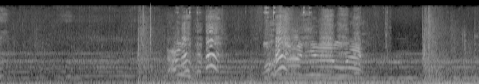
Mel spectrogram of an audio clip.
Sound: Malay Language

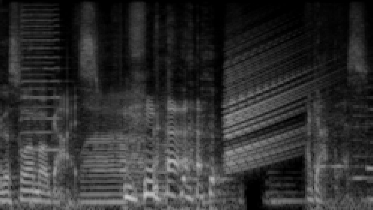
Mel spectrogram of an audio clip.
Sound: laughing

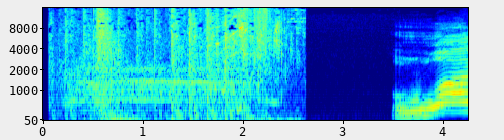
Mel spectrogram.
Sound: gunshots firing; man screaming

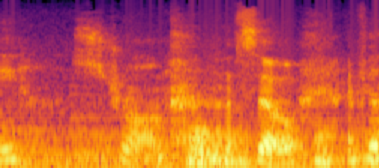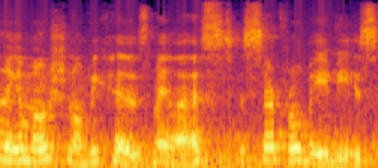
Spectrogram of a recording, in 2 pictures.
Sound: chuckles

